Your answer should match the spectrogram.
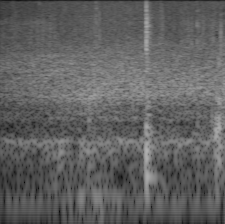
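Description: Beer being gulped down from a glass and a bottle over a steady background hiss, then a single sharp knock about one and a half seconds in as a glass is set down on the table.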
